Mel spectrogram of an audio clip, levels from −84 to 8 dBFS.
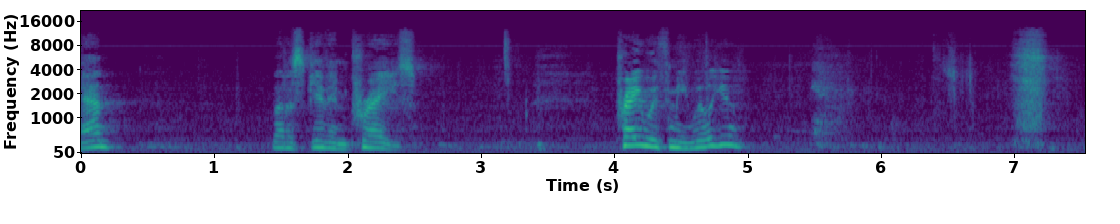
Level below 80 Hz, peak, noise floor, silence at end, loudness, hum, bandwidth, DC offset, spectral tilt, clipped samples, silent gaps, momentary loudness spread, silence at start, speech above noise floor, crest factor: -68 dBFS; -10 dBFS; -59 dBFS; 0.2 s; -31 LUFS; none; 13.5 kHz; under 0.1%; -4 dB/octave; under 0.1%; none; 25 LU; 0 s; 29 dB; 26 dB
